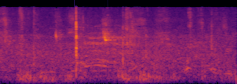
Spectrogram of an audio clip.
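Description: A tennis ball struck by a racket in practice rallying: one sharp pop a little under a second in, with a few smaller clicks around it.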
